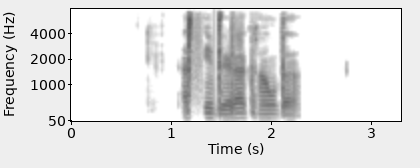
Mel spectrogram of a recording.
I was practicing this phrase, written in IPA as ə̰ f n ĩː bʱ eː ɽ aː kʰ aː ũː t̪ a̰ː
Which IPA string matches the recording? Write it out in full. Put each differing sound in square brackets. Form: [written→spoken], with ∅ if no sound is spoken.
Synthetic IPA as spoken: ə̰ [f→s] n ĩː bʱ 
